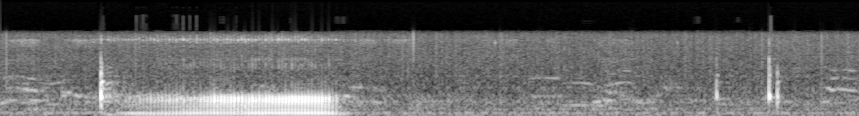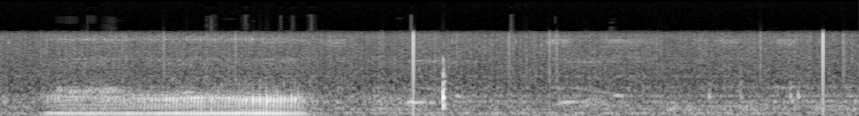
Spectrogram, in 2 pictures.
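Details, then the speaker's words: Two loud, rattling, buzzing breaths about four seconds apart with quiet gaps and faint room noise from a sleeping adult man, recorded by his wife, likened to a chainsaw: snoring. "told you you snore. Snore. You sound like a freaking chainsaw."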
